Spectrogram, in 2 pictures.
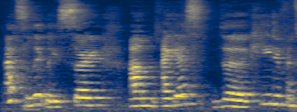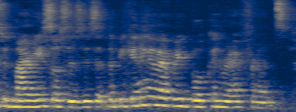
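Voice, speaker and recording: A woman with a Persian Australian accent explains her books earnestly, pausing with ums. She is recorded in a very echoey room from a distant mic with faint noise underneath. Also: fairly high pitch. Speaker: guest, children's book author and pharmacist. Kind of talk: interview answers.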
